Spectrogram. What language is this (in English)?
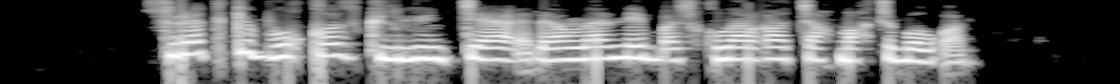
Uyghur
